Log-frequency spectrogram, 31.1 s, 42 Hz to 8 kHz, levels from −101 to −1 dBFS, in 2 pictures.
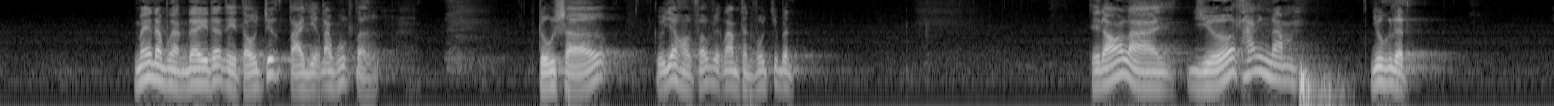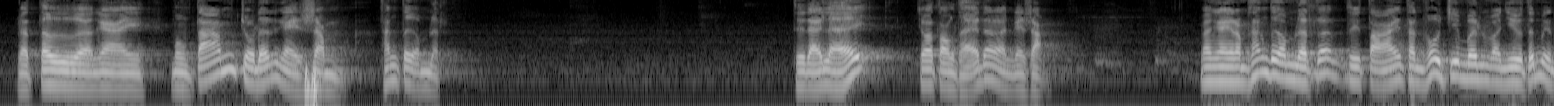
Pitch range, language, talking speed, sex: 125-210 Hz, Vietnamese, 145 wpm, male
